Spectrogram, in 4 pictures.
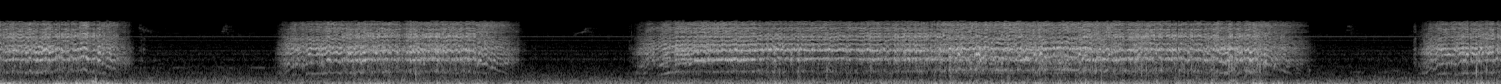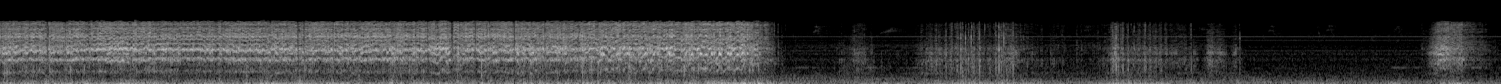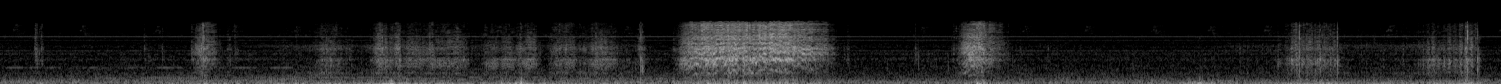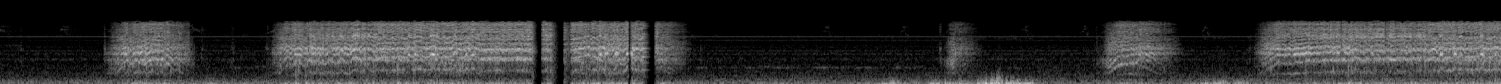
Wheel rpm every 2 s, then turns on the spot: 120, 50, 110, 80, 160, 160, 90, 90, 160, 160, 160, 90, 20, 20, 10, 10, 10, 20, 50, 30, 10, 10, 10, 30, 140, 160, 30, 10, 20, 140.
22-28 32-36 42-46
